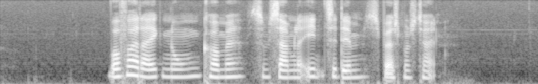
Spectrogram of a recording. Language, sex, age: Danish, female, 25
